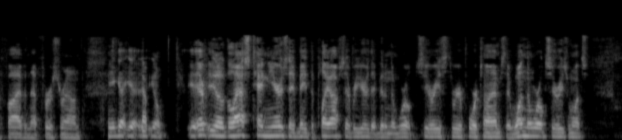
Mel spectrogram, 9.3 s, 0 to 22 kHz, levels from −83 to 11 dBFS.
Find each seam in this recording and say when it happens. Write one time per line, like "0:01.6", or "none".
0:01.6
